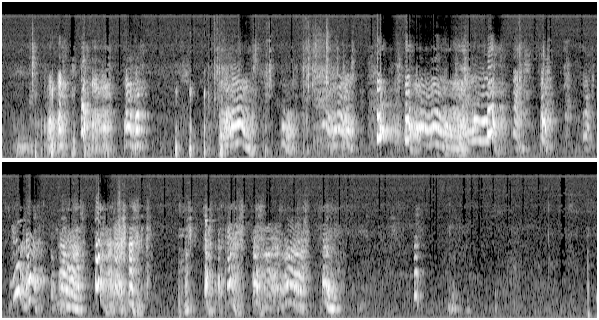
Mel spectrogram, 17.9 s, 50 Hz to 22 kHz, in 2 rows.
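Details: Alaskan Malamute puppies, 13 weeks old, yowl at each other indoors under a chair, trading wavering, rising-and-falling yowls in quick bursts, one answering another; they kept this up for about 45 minutes.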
